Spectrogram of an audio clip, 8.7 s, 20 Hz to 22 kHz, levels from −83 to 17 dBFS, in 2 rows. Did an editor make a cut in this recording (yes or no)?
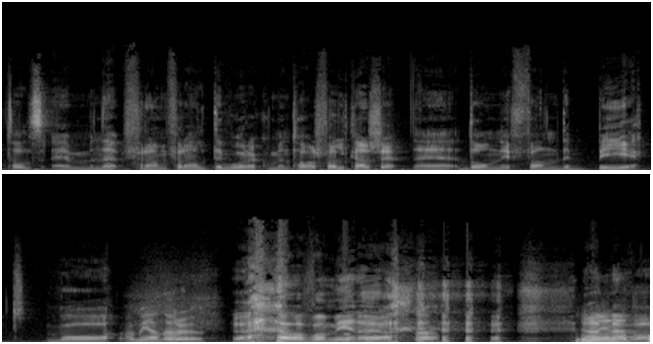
no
